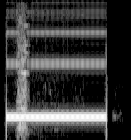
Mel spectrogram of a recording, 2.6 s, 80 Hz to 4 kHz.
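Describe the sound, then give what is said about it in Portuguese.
A single steady telephone ringback tone sounds while calling a 24-hour emergency care clinic. The loud, even, buzzy tone holds for about two seconds, then cuts off, followed by a faint brief blip. “Estou ligando para UPA.”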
